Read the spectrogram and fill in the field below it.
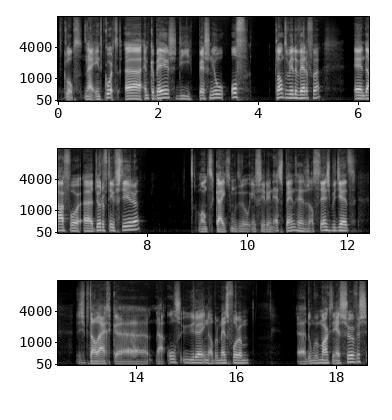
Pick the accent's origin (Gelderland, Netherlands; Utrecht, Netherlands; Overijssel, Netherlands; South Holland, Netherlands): Overijssel, Netherlands; Zwolle; Ik kom uit Zwolle. Ik woon ook weer net in Zwolle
